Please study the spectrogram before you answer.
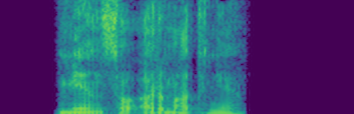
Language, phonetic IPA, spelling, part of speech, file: Polish, [ˈmʲjɛ̃w̃sɔ arˈmatʲɲɛ], mięso armatnie, noun, Pl-mięso armatnie.ogg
